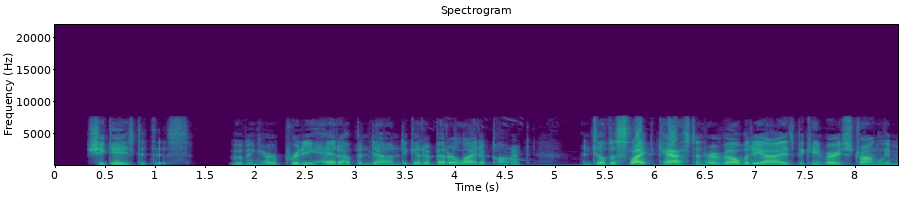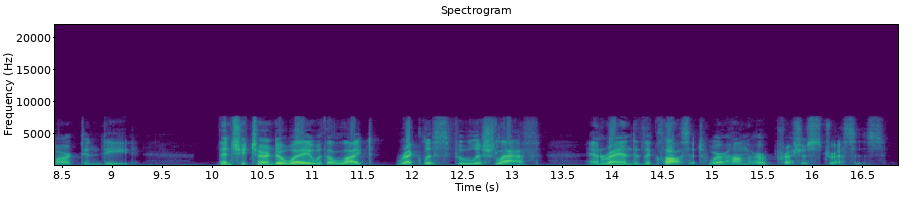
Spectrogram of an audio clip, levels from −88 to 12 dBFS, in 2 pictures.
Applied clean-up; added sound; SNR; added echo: neural mask model DeepFilterNet 3.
